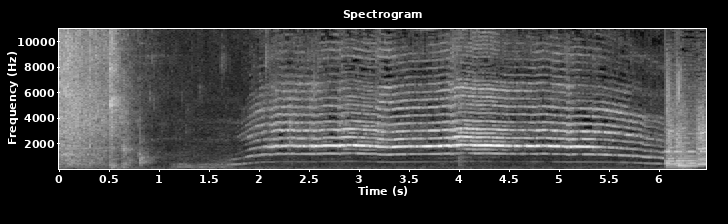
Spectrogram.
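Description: Water splashing in a plastic basin for about a second, then a domestic cat gives one long meow lasting about four seconds, rising in pitch as it starts and falling away at the end.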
